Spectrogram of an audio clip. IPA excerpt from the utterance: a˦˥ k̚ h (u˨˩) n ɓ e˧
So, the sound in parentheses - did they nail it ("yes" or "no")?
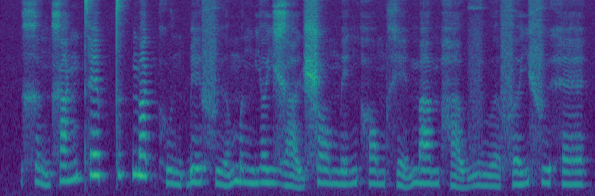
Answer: yes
